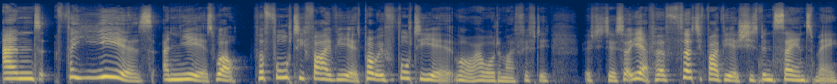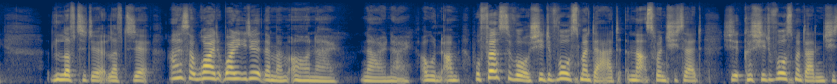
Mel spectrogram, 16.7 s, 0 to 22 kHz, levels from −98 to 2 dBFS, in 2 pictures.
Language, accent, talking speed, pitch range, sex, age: English, British, 270 wpm, 190-260 Hz, female, 40-59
